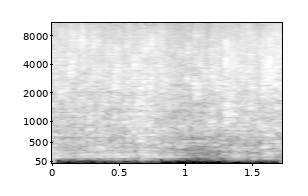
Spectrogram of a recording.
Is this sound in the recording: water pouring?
yes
